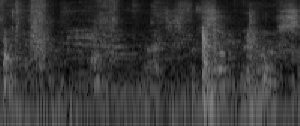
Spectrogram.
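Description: Stainless steel slide-out camp kitchen being handled on the trailer, with one sharp knock about a second and a half in.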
